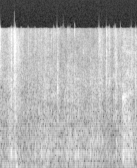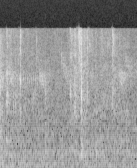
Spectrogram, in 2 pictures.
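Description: Faint crinkling of foil trading-card pack wrappers and rustling of cards being handled, thinning out to occasional light ticks after about halfway.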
